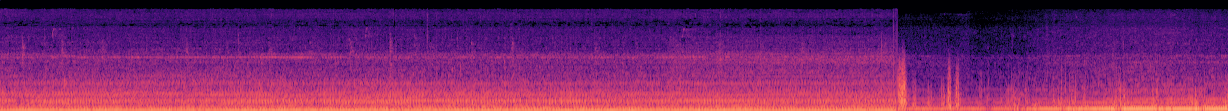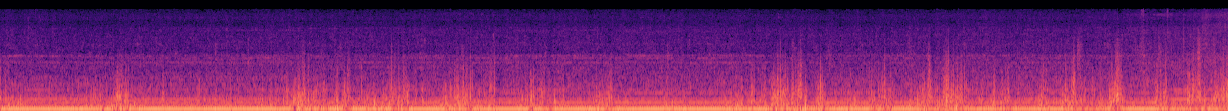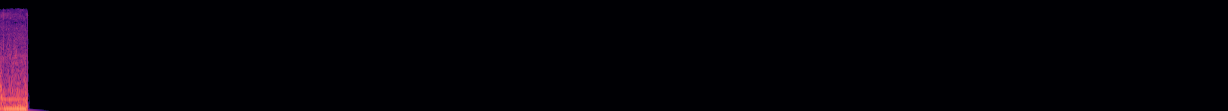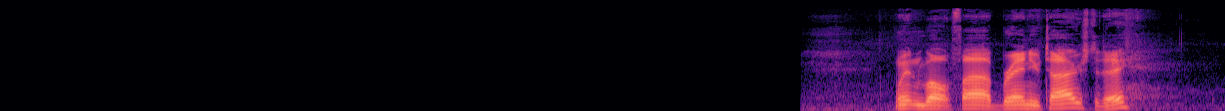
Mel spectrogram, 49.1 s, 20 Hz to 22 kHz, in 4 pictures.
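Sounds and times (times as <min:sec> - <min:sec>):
engine running: 0:00.0 - 0:24.9.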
